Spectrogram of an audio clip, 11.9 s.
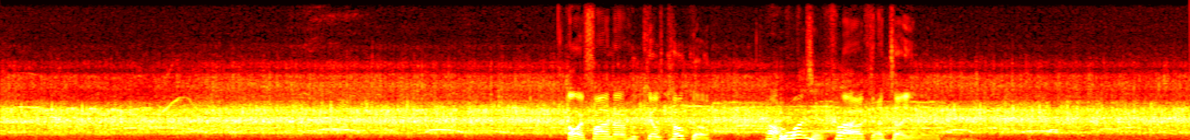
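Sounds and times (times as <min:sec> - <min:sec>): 
audience applause: 0:00.0 - 0:11.8
faint whoops or cheers: 0:01.0 - 0:04.9, 0:09.2 - 0:11.8
speech: 0:05.7 - 0:09.5.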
